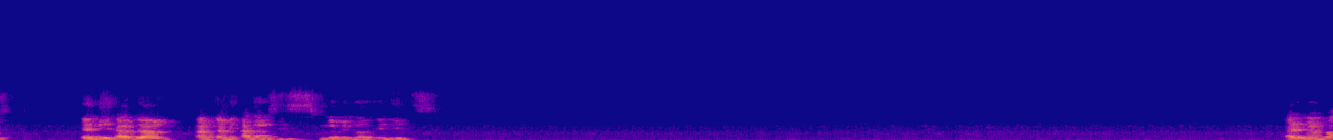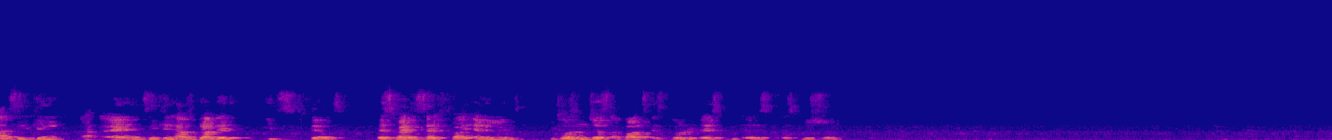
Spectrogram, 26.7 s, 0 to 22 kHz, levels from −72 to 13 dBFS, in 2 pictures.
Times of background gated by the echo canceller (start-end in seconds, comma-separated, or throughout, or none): 4.17-4.79, 13.98-14.13, 15.72-17.09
